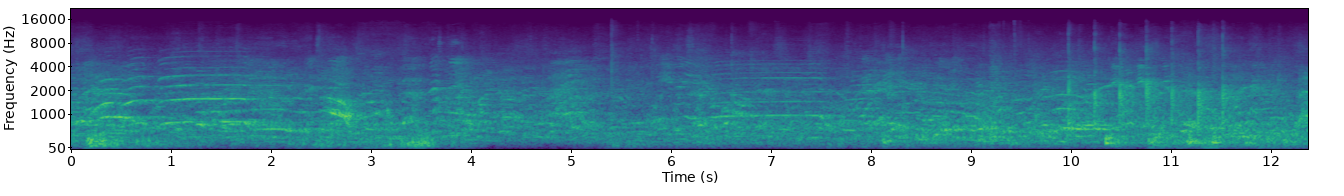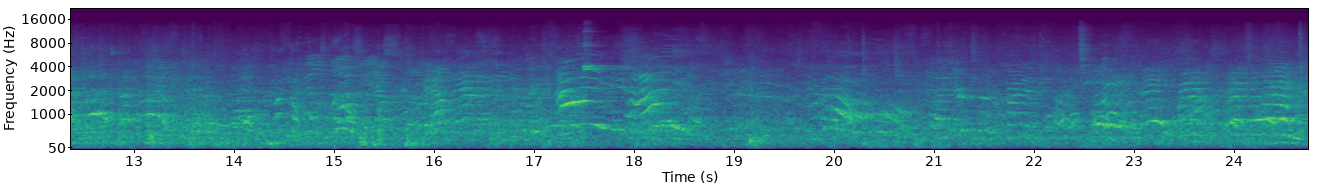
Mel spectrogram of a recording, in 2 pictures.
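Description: A crowd of spectators talks and calls out nearby, outdoors.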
